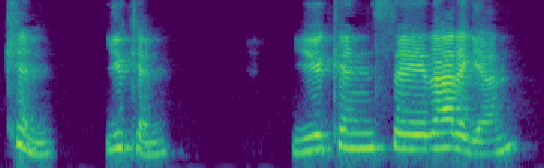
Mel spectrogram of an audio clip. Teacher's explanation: So for like Americans, usually like can gets very short.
